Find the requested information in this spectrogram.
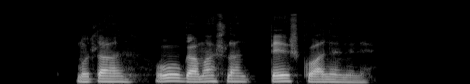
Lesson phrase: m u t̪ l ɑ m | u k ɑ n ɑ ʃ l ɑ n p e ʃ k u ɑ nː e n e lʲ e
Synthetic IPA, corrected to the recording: m u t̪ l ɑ n | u ɡ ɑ m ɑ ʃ l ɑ n p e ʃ k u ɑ n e n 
